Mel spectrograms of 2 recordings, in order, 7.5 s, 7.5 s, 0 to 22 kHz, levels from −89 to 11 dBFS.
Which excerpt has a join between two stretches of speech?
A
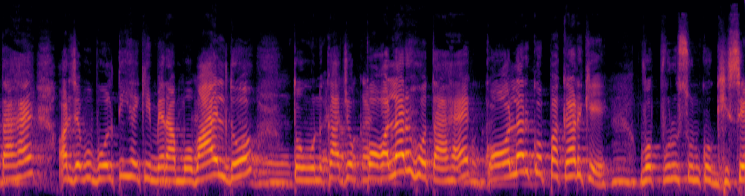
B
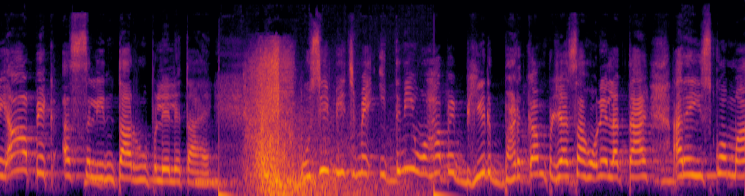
B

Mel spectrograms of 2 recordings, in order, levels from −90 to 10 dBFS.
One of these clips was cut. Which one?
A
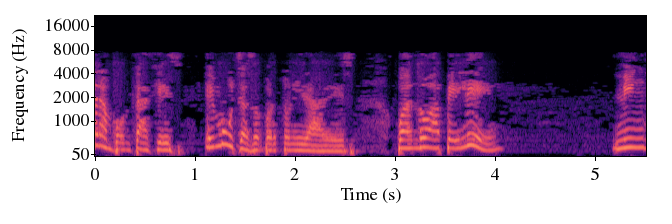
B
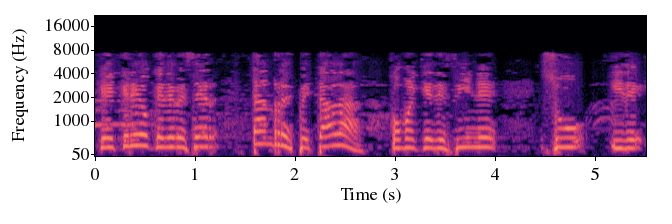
B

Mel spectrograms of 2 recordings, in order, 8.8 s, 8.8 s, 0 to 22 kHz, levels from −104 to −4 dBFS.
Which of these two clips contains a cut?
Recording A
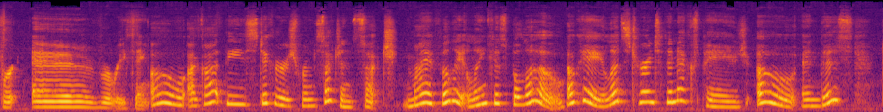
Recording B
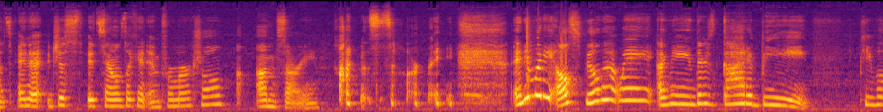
A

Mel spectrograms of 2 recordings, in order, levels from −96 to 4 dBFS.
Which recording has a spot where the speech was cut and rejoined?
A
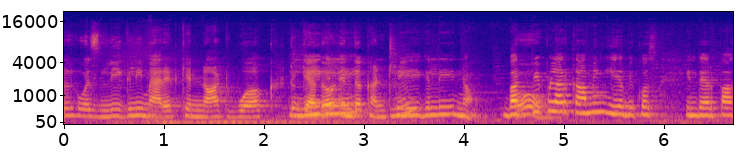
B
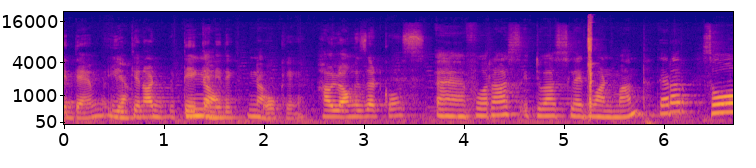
B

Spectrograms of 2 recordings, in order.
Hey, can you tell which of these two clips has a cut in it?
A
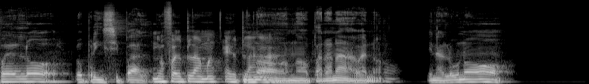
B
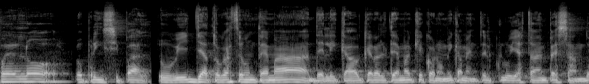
B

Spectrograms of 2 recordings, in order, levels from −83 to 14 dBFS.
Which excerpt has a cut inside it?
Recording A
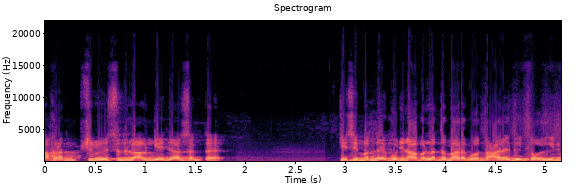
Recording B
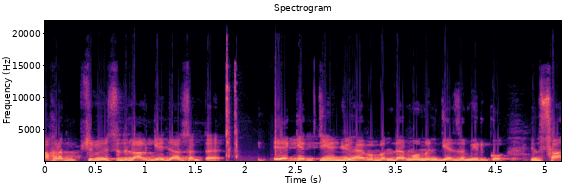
B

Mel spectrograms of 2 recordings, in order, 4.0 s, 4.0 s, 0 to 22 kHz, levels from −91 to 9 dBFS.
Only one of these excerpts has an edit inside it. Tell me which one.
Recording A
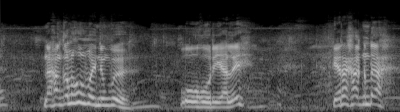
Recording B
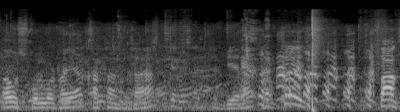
B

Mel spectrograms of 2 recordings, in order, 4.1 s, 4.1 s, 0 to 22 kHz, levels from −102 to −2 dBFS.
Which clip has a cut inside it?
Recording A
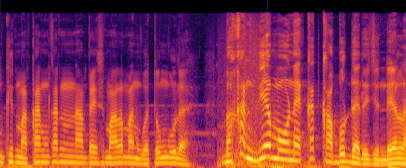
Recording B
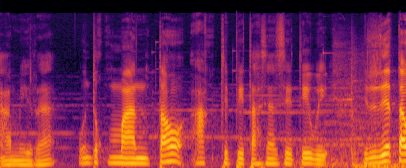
A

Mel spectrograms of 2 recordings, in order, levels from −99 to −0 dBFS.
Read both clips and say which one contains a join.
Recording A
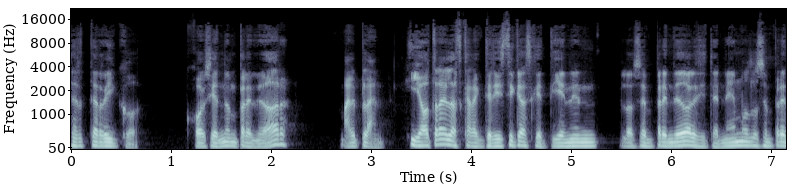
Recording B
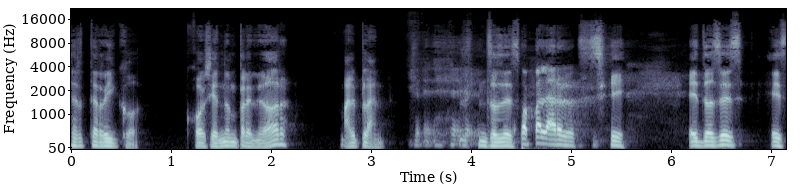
A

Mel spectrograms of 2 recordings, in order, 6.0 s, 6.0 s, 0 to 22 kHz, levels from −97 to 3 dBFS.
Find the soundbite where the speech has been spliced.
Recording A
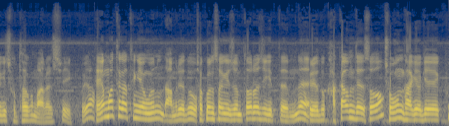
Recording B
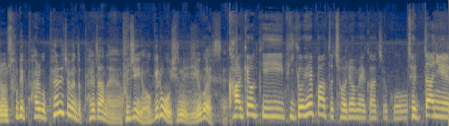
A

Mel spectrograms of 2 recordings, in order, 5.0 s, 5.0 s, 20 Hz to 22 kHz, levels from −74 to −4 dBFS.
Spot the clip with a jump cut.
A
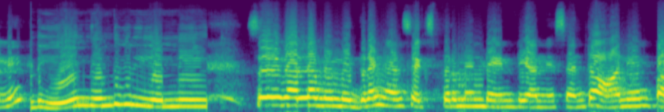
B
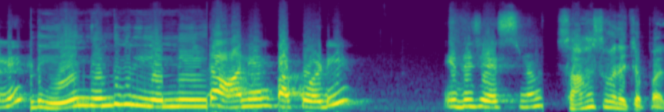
B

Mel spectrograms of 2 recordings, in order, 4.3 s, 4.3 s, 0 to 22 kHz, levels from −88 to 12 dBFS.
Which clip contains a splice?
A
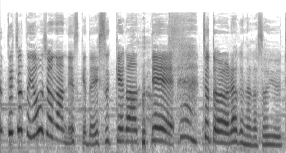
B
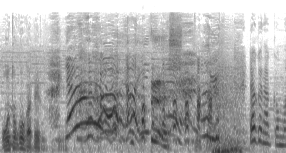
B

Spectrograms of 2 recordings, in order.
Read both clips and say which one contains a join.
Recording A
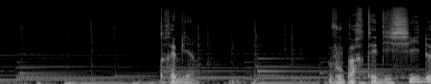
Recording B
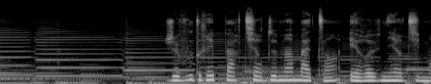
B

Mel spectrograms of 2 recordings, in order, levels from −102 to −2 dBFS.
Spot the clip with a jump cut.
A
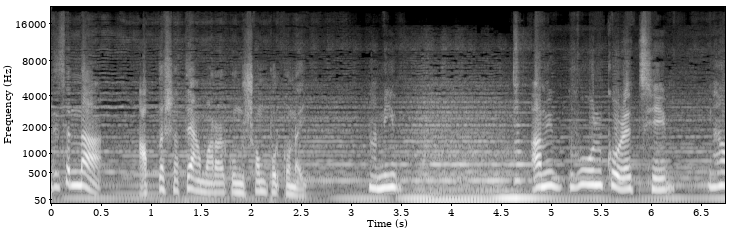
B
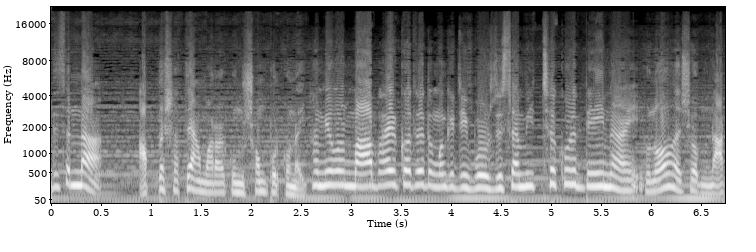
B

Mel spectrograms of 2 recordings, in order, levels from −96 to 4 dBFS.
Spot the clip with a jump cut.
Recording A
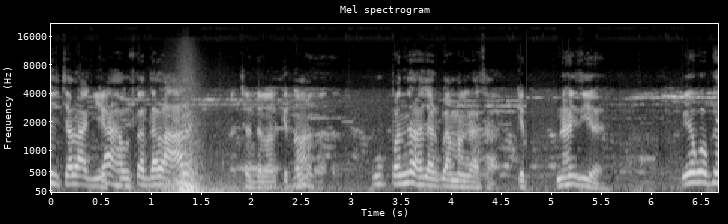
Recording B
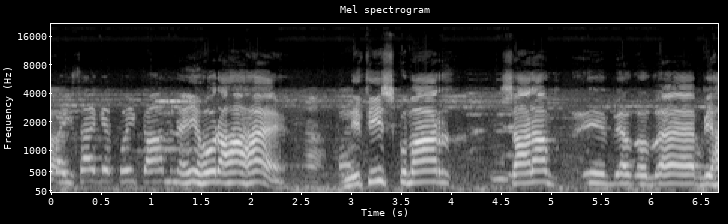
A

